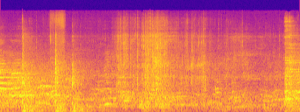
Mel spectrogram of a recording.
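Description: Faint murmur of voices in a gymnasium, with a basketball bounced a few times on the hardwood floor by a player at the free-throw line before her shot.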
